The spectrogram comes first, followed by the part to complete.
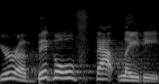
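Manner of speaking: loud, full-voiced put-on little boy voice. Parent retelling what their four-year-old son said, in Ian's very loud voice. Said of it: "said in a very loud voice".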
